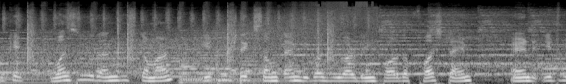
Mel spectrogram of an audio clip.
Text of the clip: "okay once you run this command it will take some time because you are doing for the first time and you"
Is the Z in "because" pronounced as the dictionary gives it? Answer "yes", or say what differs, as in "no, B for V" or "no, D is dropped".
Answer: yes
